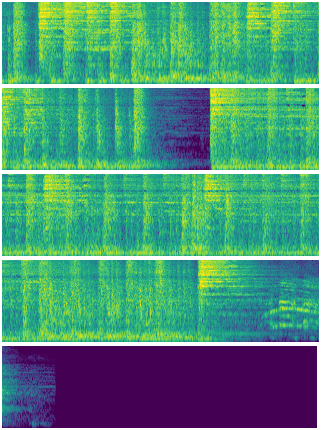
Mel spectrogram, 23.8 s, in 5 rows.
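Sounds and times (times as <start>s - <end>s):
drum solo: 0.0s - 18.4s
laughter: 18.2s - 19.6s.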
